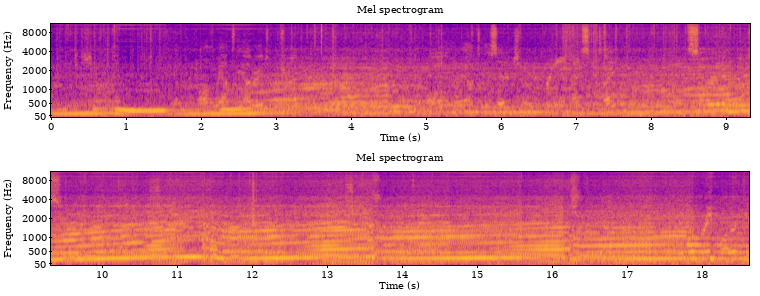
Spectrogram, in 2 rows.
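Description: Ferrari 458 Italia's 4.5-litre V8 accelerating hard, heard from inside the cabin: its note climbs steadily in pitch, drops sharply at two quick upshifts in the second half, and climbs again.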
